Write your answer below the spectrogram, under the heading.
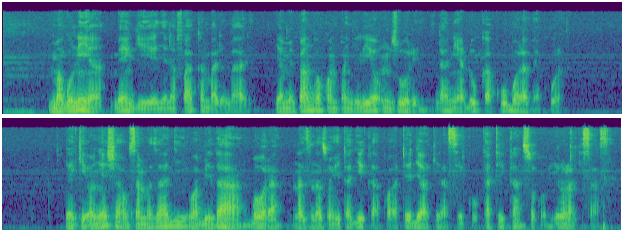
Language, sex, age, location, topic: Swahili, male, 25-35, Dar es Salaam, finance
